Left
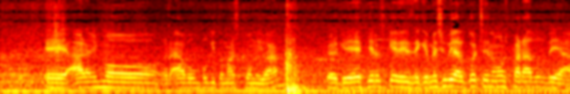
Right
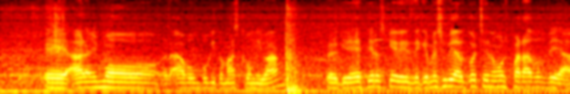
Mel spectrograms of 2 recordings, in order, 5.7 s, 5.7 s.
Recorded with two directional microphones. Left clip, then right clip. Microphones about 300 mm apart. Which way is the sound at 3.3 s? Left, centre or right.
Centre.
